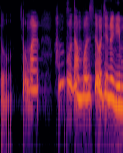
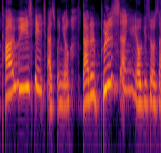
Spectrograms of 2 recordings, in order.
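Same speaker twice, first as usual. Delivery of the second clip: crying out louder; 4 semitones higher, 6 dB louder than usual. Acted. Silenced blind man cries out harder to Jesus, shouting. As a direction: shout for mercy, louder and higher. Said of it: "더욱 크게 소리질러".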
